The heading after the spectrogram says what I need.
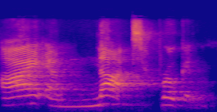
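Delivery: slow, firm, wholehearted conviction. Showing a mantra said the right way: said with conviction. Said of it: "say it with conviction".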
